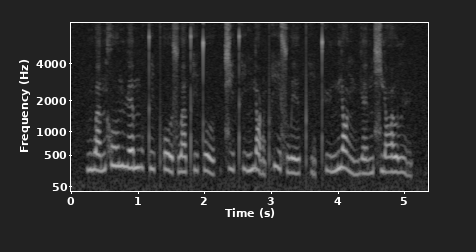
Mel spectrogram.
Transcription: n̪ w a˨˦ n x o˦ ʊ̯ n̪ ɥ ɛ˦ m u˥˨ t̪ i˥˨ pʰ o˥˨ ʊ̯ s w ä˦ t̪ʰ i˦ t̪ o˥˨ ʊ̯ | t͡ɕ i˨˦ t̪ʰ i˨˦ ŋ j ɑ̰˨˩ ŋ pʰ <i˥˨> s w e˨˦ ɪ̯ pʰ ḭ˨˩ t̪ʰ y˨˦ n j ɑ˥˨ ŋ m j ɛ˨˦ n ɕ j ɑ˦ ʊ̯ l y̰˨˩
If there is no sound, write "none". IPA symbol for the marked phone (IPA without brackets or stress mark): i˥˨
